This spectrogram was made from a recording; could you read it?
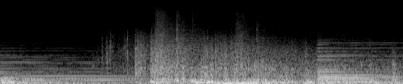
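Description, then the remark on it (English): A loud thunderclap rolls in with a burst of heavy rain from a sudden storm over a synagogue parking lot in Houston on a late summer day, rumbling for a couple of seconds before easing, while a steady musical drone sits underneath at the start and end. “It had been a beautiful late summer day up until that point, when the sky just opened up and the storm just came out of nowhere.”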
